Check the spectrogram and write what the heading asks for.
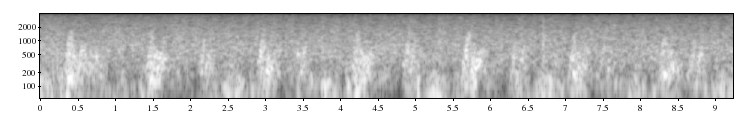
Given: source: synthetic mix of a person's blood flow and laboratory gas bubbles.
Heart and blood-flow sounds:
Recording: Doppler ultrasound of blood flow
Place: precordium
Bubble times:
0.14-0.25 s: bubbles
From the record:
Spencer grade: 1 (occasional bubble signal discernible with the cardiac motion signal, with majority of cardiac periods free of bubbles)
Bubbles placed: only in the low amplitude regions of the cardiac cycle

